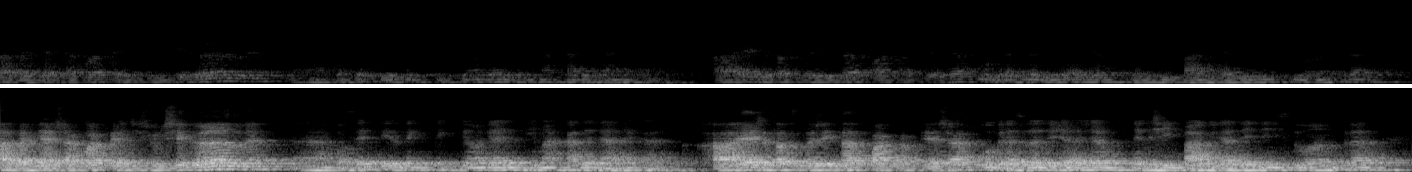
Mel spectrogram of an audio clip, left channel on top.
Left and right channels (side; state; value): left; quieter; 30.5 dB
